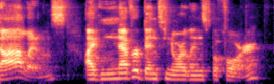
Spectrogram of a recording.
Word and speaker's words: New Orleans: I've never been to New Orleans before. Nolans. Nolans. You gotta say it right.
